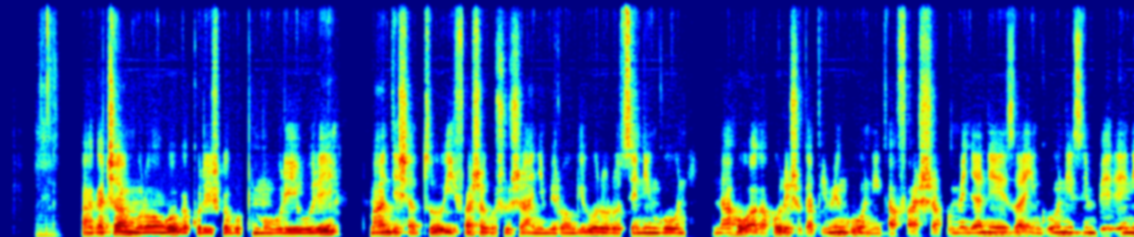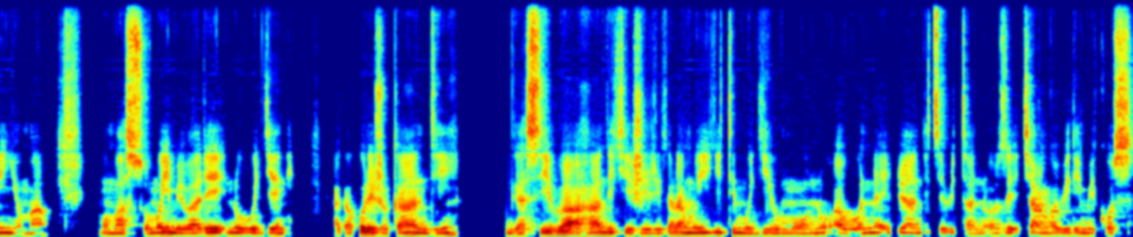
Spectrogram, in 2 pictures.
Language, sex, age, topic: Kinyarwanda, male, 18-24, education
